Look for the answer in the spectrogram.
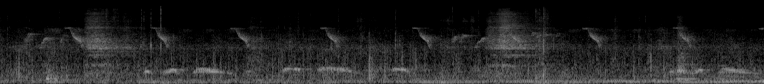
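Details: Malaysian-strain spotted doves kept for breeding coo in low, rounded notes through the recording, while many thin, high descending chirps from other birds repeat every second or so over a broad hiss.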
